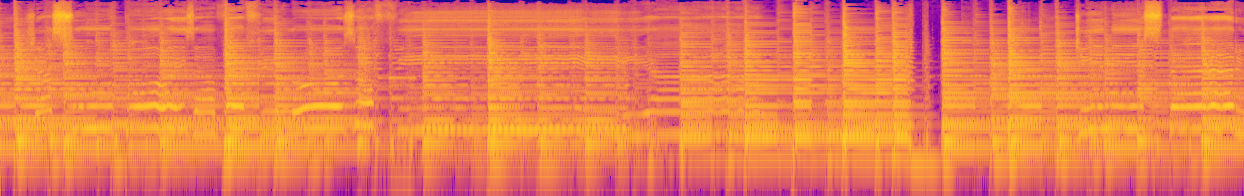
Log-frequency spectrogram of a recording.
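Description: Steel-string acoustic guitar strummed in a steady rhythm, with a man's voice singing over it in held, wavering notes.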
